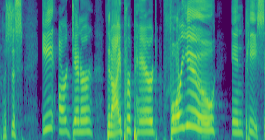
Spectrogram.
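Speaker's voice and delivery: slow, loud, high-rising insistence; acted strained demand; exasperated Howard. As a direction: drag out each phrase, swelling in anger. Acted exasperated host at dinner.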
